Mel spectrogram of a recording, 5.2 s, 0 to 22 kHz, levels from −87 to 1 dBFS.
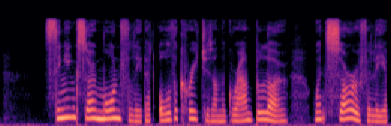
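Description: No technical faults are audible.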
